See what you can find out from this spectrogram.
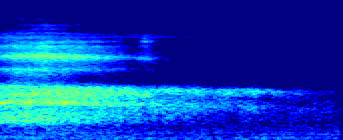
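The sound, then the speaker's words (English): A deep cleansing breath let out through the open mouth, one soft, breathy exhale that fades gradually over about two seconds. “Invite another deep cleansing breath into the body. Open the mouth, exhale, let go.”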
